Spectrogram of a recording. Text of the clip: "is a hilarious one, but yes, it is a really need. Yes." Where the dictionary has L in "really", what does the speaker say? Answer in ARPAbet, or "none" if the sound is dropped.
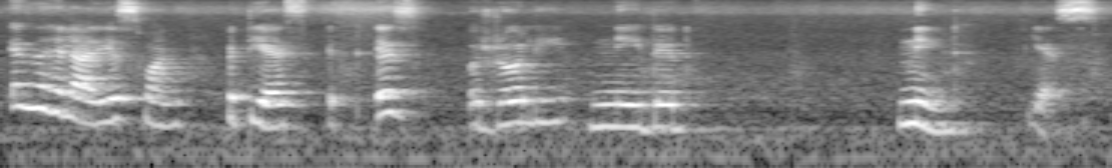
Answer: N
